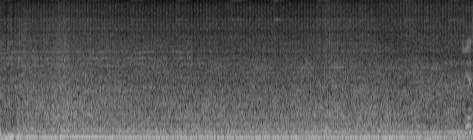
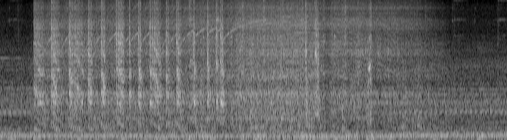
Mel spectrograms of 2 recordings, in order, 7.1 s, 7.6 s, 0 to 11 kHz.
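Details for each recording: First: Barn-find Toyota FJ60 Land Cruiser in cold weather, after a new carburetor and fuel pump, idling while burning off Sea Foam: steady low rumble with an even beat and no knocks or misses; runs cleanly. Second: Toyota FJ60 Land Cruiser barn find, cold winter start after a new carburetor and fuel pump, burning off Sea Foam and smoking heavily: cranks, catches, then settles into an uneven, lumpy idle with misses; runs rough.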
